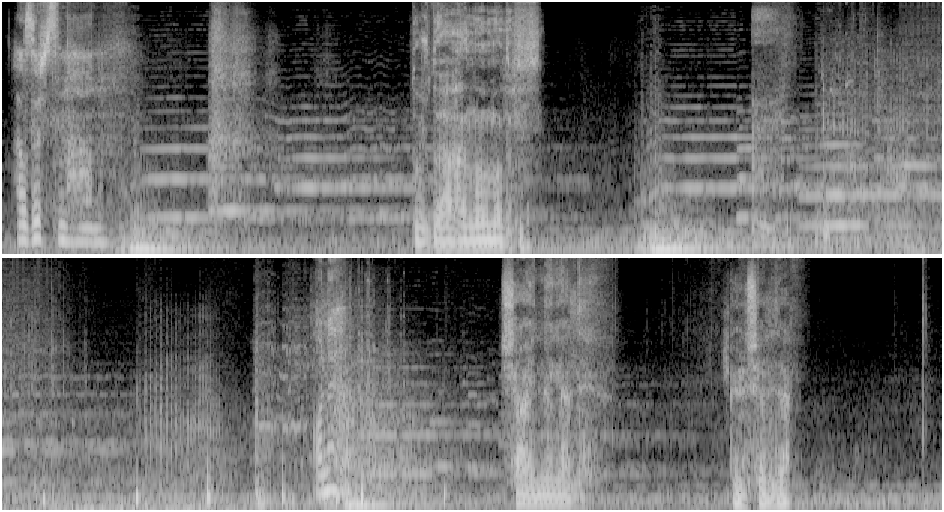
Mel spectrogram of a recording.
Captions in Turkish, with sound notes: Hazırsın Han'ım. Dur daha Han olmadım. [Kapı Açılma Sesi] O ne? Şahin ile geldi. Günseli'den.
